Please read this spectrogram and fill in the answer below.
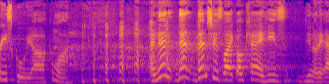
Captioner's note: laugh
